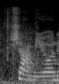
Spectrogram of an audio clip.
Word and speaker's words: Chamion: social media which is food by Xiang Yan Xiang Yan is my first name it is spelled CH am pi om there's an email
